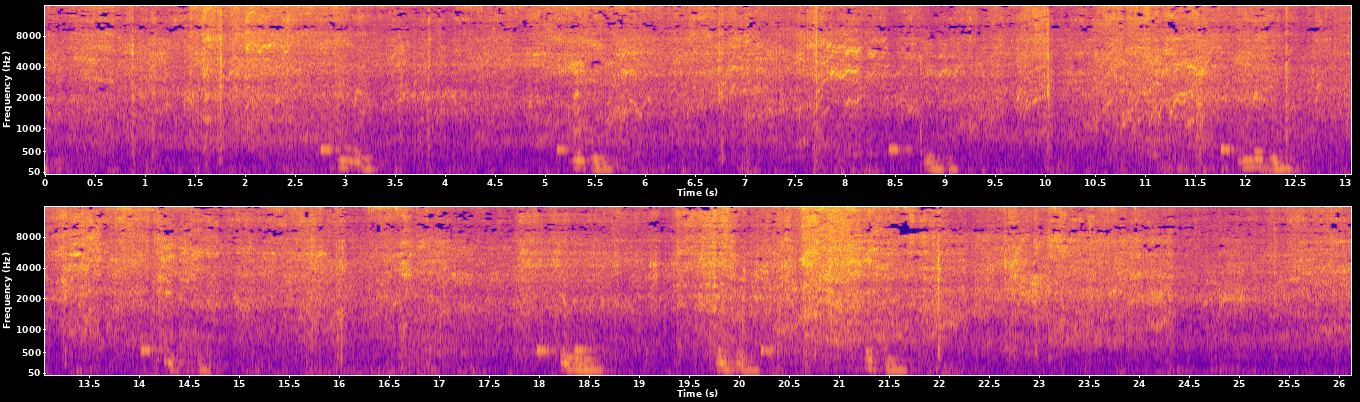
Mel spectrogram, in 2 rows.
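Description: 1/8-scale off-road RC buggies racing on a dirt track, their high-revving engines whining. Over and over, every couple of seconds, the pitch drops sharply as the cars lift off and brake for corners, then climbs again.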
